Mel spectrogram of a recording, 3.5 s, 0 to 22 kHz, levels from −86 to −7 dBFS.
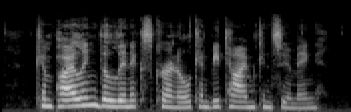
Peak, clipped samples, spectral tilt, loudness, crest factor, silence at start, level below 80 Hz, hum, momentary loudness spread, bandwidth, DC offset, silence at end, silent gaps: -12 dBFS; under 0.1%; -3.5 dB/octave; -31 LUFS; 20 dB; 0.35 s; -68 dBFS; none; 15 LU; 13 kHz; under 0.1%; 0.35 s; none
